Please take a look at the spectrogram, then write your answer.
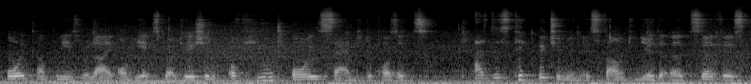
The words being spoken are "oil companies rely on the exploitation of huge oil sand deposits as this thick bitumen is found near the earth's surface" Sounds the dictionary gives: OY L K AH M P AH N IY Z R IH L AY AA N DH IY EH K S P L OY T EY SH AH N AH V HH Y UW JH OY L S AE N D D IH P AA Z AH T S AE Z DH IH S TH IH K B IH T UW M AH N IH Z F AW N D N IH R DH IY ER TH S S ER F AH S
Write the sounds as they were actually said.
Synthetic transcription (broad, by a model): OY L K AH M P AH N IY Z R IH L AY AA N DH IY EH K S P L OY T EY SH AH N AH V HH Y UW JH OY L S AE N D D IH P AA Z AH T S AE Z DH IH S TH IH K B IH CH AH M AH N IH Z F AW N D N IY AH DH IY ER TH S S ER F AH S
